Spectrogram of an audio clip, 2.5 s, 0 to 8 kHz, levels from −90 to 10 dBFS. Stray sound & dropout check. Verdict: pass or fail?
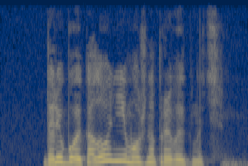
pass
